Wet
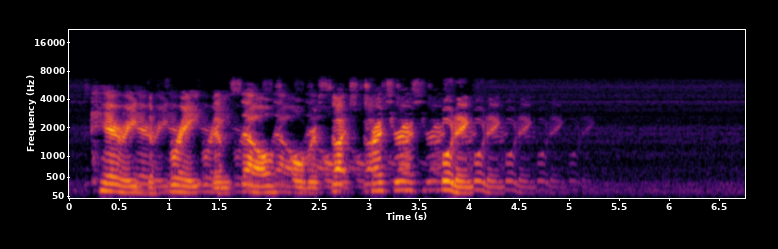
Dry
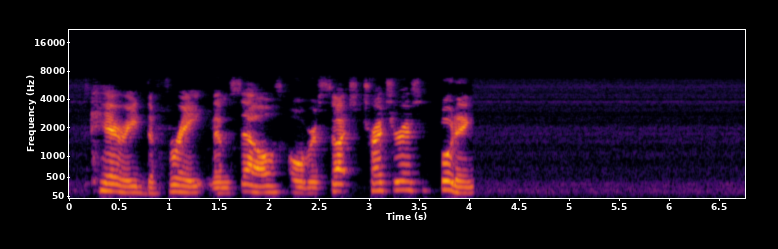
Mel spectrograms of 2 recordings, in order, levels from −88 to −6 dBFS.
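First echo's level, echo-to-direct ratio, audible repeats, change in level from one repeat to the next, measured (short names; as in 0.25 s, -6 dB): -12.0 dB, -11.5 dB, 3, -8.0 dB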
